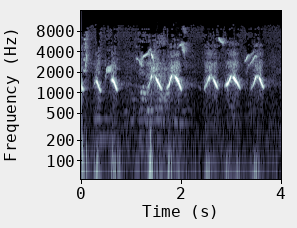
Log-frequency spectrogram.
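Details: Oriental magpie-robin, locally kacer, swelling up like a balloon during mbagong mbesi singing: rich arched whistles, mostly rising then falling, paired in quick couplets about every half second, with thin high overtone notes.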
